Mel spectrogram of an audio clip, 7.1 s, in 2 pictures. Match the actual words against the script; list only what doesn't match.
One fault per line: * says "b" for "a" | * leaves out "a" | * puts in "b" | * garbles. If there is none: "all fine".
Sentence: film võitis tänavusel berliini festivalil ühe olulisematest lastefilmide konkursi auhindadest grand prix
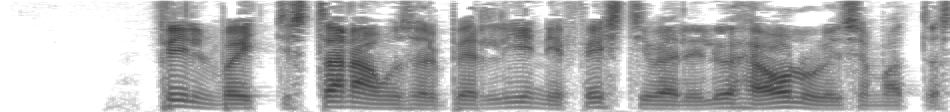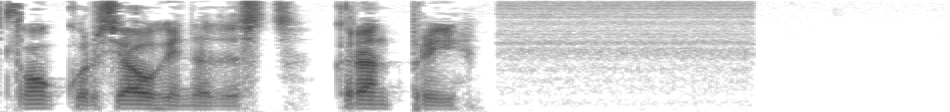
* leaves out "lastefilmide"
